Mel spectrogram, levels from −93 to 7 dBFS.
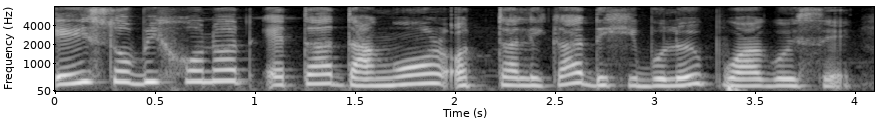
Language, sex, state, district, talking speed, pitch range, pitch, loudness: Assamese, female, Assam, Kamrup Metropolitan, 115 wpm, 235-330 Hz, 265 Hz, -15 LUFS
